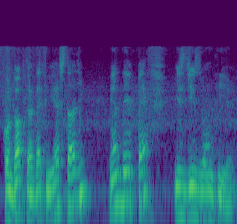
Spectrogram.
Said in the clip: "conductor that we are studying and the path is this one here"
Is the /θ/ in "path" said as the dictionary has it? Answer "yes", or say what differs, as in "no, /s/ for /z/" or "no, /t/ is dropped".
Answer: no, /f/ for /θ/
